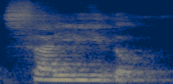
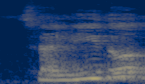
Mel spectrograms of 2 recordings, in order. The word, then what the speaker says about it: salido: Y en el último verso, la palabra es salido. Salido, su sílaba tónica. Salido. Es li. Esa es la sílaba tónica. La vocal de la sílaba tónica es la I.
